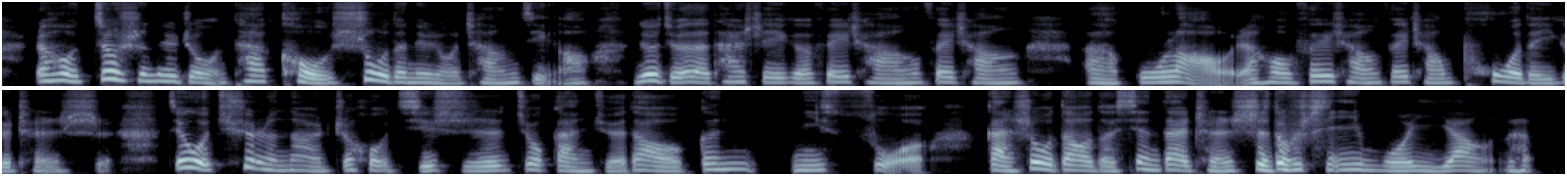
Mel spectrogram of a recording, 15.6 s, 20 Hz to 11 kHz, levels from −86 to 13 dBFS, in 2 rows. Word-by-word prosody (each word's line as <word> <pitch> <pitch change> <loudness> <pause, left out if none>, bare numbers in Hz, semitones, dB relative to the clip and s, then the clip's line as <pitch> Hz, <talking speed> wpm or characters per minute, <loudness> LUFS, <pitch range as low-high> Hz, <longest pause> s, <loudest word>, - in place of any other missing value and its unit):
然 240 - +2
后 255 -3 +6
就 305 +9 +5
是 260 -2 -1
那 235 -2 +1
种 185 -5 -2
他 230 -1 -1
口 180 -7 +3
述 260 - +3
的 190 -2 0
那 180 - -2
种 145 -3 -6
场 160 +3 -7
景 155 -3 -8
啊， 155 - -8 0.2
你 225 - -2
就 250 - +11
觉 190 - -1
得 195 -2 +3
它 200 +2 -6
是 195 - -9
一 - - -2
个 170 -1 -1
非 175 +4 -3
常， 170 -3 -7
非 195 +2 -3
常， 170 -1 -6 0.3
啊， 165 -2 -5
古 185 +5 -2
老， 200 -2 0
然 165 - -3
后 185 0 -1
非 220 +6 +1
常， 180 -4 -6
非 200 +1 -3
常 170 -4 -7
破 205 - 0
的 160 - -3
一 155 - -5
个 155 0 -2
城 - - -9
市。 485 - -12 0.3
结 285 - +6
果 - - +9
去 300 +9 -2
了 240 -7 0
那 190 0 -6
儿 165 -2 -5
之 180 +4 -4
后， 190 -2 -3
其 170 0 -3
实 175 -1 -3
就 210 +2 -1
感 175 -5 -3
觉 - - -4
到 190 -5 0
跟 225 0 -3
你 195 +1 -3
所 435 - -3 0.3
感 175 - +3
受 235 +7 +7
到 200 -3 +2
的 165 - -3
现 210 +5 -1
代 200 -2 +2
城 170 -2 -3
市 195 +4 +4
都 230 -1 +9
是 215 0 -2
一 210 +1 -1
模 170 -5 0
一 170 -2 -2
样 175 -1 -1
的。 170 +2 -6
185 Hz, 285 characters per minute, -20 LUFS, 170-210 Hz, 0.3 s, 就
